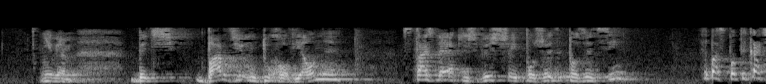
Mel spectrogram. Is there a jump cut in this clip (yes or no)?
no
